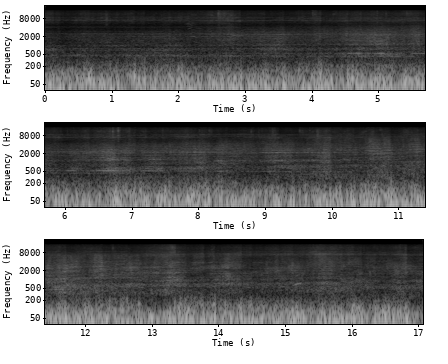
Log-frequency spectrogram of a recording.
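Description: An airliner bound for Spokane rolls and lifts off at DFW Airport at night, a steady broad engine roar close and loud across the whole stretch.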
